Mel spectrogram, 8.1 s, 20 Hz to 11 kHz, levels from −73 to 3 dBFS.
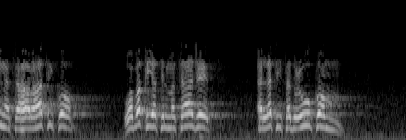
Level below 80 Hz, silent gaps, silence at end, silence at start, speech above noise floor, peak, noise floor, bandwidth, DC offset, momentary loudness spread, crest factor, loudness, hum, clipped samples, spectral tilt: -58 dBFS; none; 1.3 s; 0 s; 34 dB; -8 dBFS; -55 dBFS; 4.2 kHz; 0.3%; 14 LU; 16 dB; -22 LUFS; none; under 0.1%; -10.5 dB/octave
